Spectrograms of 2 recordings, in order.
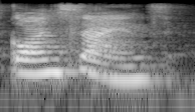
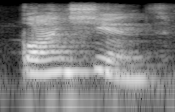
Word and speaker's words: conscience: Many people pronounce this word as conscience, but the correct pronunciation is conscience, meaning the part of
